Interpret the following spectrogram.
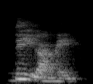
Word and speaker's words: dígame: Now we put the stress in our voice right here over that syllable.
